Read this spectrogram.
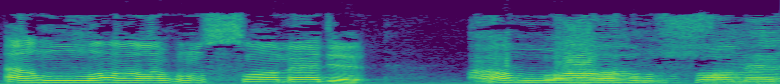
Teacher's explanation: It's a solar letter. The sad is a solar letter, which means we drop the lam when we have the alif lam there.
